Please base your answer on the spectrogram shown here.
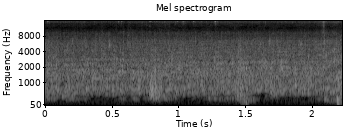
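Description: River water runs past the edge of a plot of land beside a village road, a steady broad rushing wash, moderately faint and continuous with no voices.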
